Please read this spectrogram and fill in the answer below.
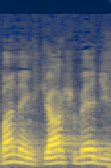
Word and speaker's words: Jochebed: I've been going around practicing Jochebed. Trying to make sure I can say it right. Jochebed.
